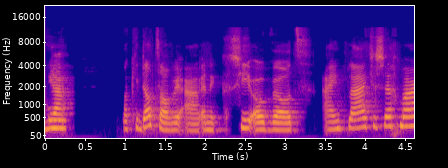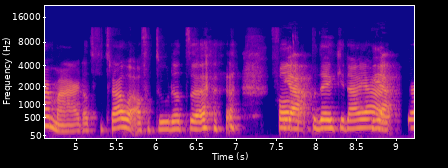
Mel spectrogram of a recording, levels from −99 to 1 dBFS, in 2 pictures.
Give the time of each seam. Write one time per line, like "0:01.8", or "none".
0:01.9
0:07.9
